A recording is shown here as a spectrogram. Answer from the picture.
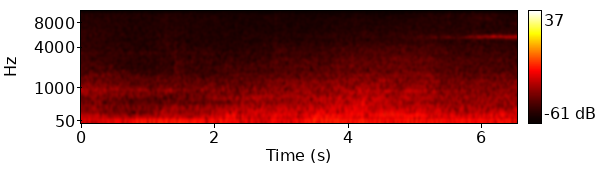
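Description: Low, steady rumble of a car heard from inside the cabin, engine and road noise with no other clear event.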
